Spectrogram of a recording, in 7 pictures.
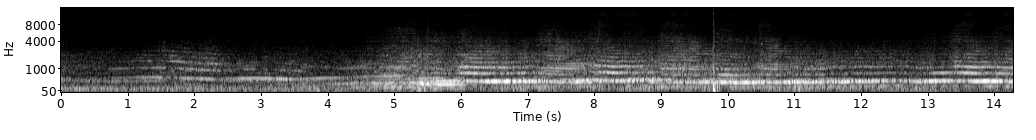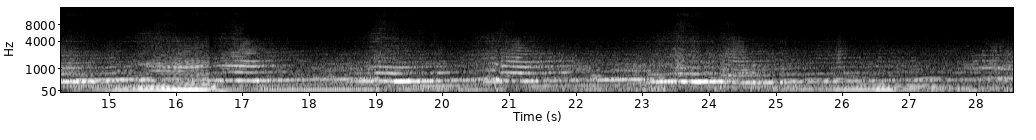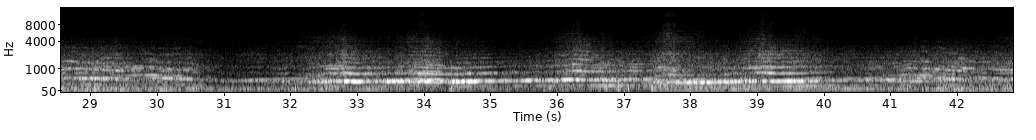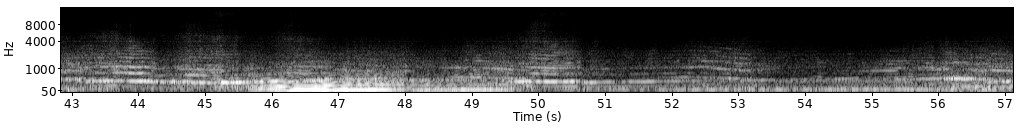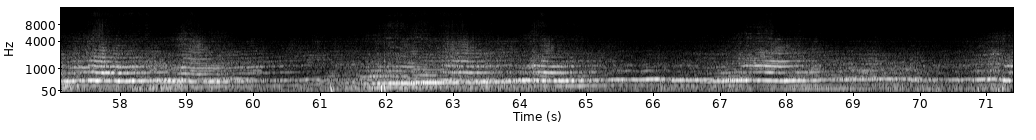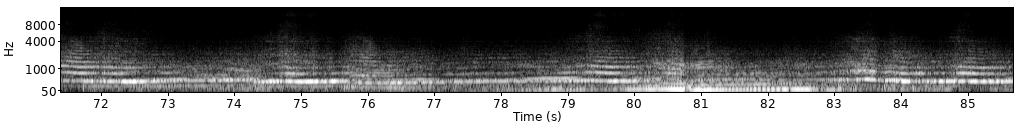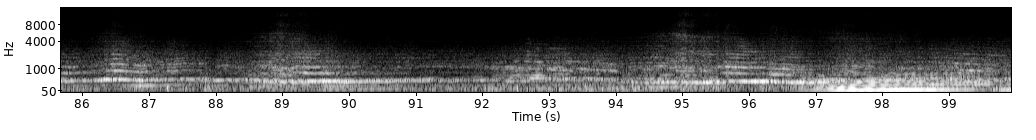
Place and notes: british superbikes 2002 ... supersports 600s practice ... mallory park ... one point stereo mic to minidisk ... date correct ... time not ...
